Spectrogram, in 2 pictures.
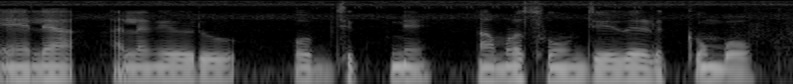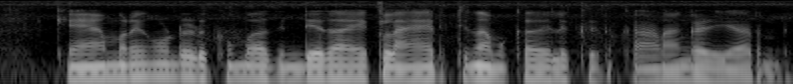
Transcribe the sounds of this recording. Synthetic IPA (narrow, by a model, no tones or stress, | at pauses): elaː | ɐ̰lːe̞ŋɡilo̞ɾu | obd͡ʑek̚tːinɨ | nɐmːɐɭesuːmt͡ɕe̞jt̪ɨe̞ɽukːumbo̞ː | kʲaːmɐrɐjŋko̞ɳɖe̞ɽukːumbo̞ːɐðinde̞ːðaːjɐkɭaːɾitːɨnɐmukːɐðilkaːɳaːnkɐɻijaːruɳɖɨ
